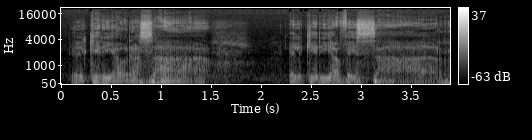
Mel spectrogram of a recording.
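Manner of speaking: low whispered yearning. Acted. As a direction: breathe the longing out in a whisper. Preacher voicing son's longing.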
